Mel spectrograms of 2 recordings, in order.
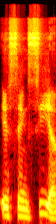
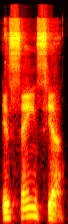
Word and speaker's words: essência: Eu vou pronunciar agora ciência, economia, academia, essencia, filosofia. Opa, tem duas que estão erradas a pronúncia. Então, a ciência é essa que é a tônica, então eu preciso colocar acento. Economia, ok, academia, ok, essencia, não, essência.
